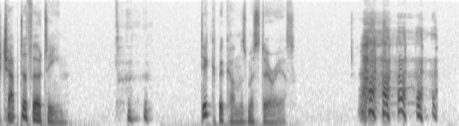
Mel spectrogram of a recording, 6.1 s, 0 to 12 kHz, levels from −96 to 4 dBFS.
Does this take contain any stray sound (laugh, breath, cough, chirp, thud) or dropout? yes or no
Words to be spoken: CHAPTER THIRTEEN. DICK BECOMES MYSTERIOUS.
yes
